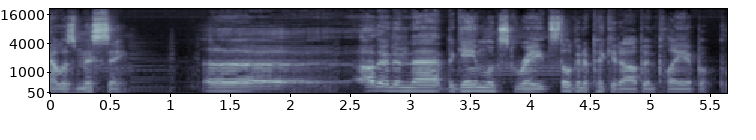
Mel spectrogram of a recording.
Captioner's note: sigh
